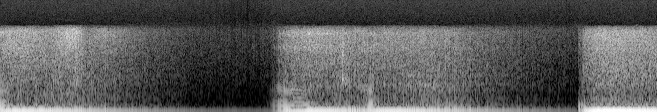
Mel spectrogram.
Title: Sumo snoring after a hard day at work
